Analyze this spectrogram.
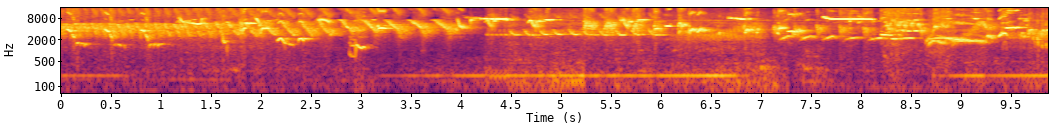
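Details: Canary song, masteran 2-in-1 style: a long, fast buzzy trill opens, then varied chirps, slurred whistles and further rapid rattles follow in layered overlapping phrases, with a low steady hum in places.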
